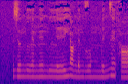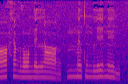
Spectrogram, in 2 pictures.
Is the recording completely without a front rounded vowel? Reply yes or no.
no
